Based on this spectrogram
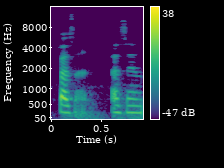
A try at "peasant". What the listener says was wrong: Isn't that peasant? peasant. It's peasant. pheasant would have an H in front of the P, or after the P, to be a pheasant.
